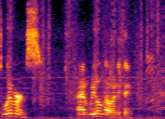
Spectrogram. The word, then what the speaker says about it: wyvern: My wyverns, according to somebody... Somebody told me the other day it's pronounced wyvern, not wyvern.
